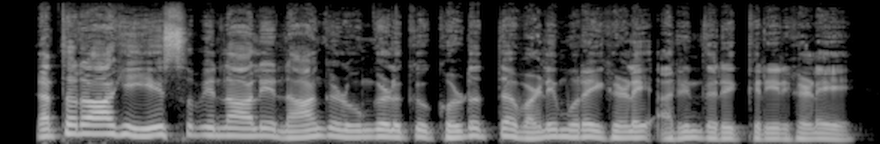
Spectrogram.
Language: Tamil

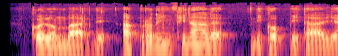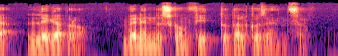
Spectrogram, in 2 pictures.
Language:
Italian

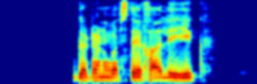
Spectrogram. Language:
Khetrani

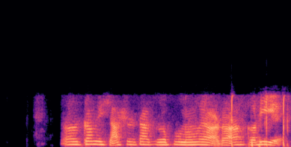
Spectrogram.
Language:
Chinese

